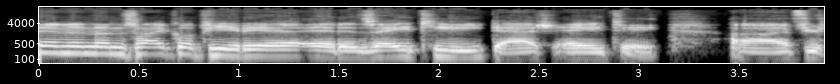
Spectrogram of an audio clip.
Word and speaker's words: AT-AT: It is AT-AT unless you are telling people what it is. But it's AT-AT if we're talking between each other, like BMW is BMW.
